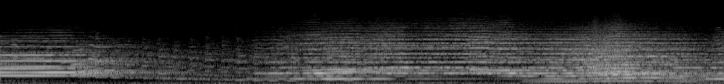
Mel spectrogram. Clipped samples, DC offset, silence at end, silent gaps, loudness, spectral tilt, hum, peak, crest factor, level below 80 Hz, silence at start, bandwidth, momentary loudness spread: under 0.1%; under 0.1%; 0 s; none; -28 LUFS; -4.5 dB/octave; none; -10 dBFS; 18 dB; -56 dBFS; 0 s; 13.5 kHz; 18 LU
